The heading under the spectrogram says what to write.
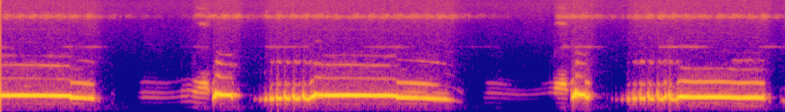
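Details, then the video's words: Repeated long coos of a Barbary dove, for training and luring other doves: each starts with a short sharp note and quick rolling stutter, then stretches into a steady, slightly falling tone, with brief silences between phrases. "Masteran Burung Puter !! Suaranya Melengkung Panjang Cocok Banget Dijadikan Pancingan Puter"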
